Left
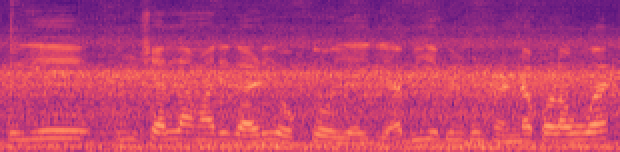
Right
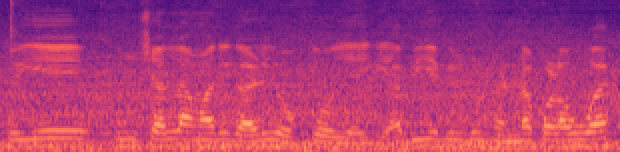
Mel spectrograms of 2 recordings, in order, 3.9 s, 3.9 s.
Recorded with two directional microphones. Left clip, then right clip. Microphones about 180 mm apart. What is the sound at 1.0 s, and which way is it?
Speech, 20° right (ahead or behind).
